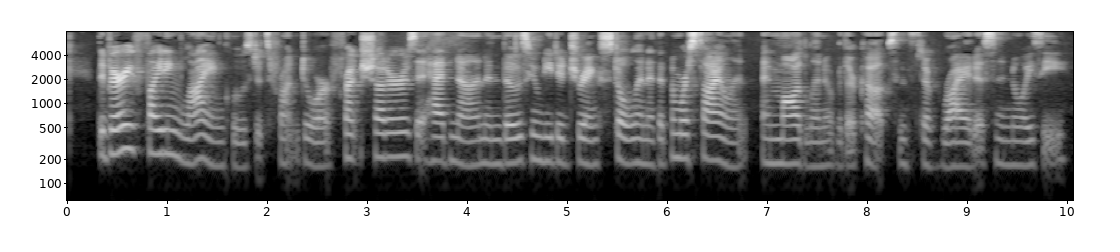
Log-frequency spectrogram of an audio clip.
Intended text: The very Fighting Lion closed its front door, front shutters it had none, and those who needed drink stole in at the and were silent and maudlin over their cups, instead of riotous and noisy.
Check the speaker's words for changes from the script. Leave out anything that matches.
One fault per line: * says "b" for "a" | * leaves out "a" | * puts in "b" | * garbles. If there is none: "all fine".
all fine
